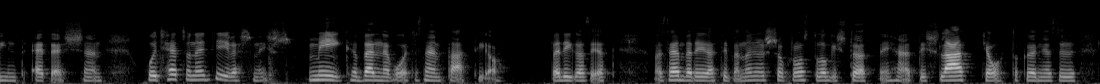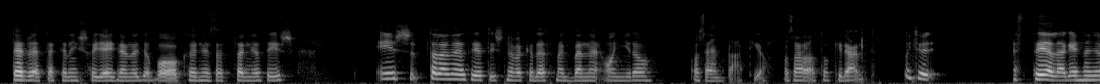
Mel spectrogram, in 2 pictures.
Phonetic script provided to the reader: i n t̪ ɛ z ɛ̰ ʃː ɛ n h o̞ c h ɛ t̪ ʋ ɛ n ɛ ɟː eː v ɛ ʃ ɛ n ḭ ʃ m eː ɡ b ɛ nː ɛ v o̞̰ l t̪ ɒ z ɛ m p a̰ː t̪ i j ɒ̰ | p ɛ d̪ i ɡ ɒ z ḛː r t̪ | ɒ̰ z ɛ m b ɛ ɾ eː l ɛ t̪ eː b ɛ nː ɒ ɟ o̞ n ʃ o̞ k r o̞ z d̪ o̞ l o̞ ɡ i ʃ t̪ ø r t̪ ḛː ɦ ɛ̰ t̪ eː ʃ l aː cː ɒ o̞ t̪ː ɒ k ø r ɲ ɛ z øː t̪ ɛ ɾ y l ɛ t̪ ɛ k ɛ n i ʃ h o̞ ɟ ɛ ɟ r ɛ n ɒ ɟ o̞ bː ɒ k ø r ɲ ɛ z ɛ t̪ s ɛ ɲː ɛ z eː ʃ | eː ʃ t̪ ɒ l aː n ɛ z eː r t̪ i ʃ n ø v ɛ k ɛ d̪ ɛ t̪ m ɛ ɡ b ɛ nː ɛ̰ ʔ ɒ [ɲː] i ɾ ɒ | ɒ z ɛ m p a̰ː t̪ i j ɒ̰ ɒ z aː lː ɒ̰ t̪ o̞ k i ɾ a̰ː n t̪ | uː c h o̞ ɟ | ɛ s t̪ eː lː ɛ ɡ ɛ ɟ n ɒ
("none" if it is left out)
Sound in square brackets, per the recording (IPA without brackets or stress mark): ɲː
